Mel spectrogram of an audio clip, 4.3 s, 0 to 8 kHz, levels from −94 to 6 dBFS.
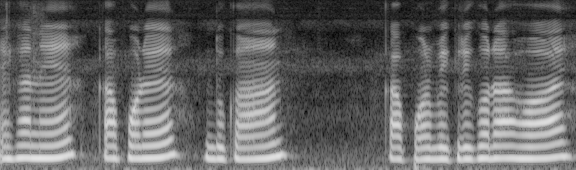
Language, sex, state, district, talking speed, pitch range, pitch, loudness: Bengali, female, Assam, Hailakandi, 95 wpm, 205-225 Hz, 215 Hz, -12 LUFS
